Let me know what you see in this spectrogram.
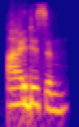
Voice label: "iodism", Indian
